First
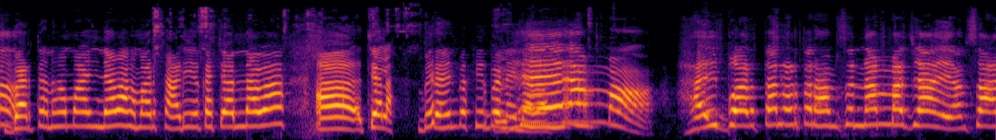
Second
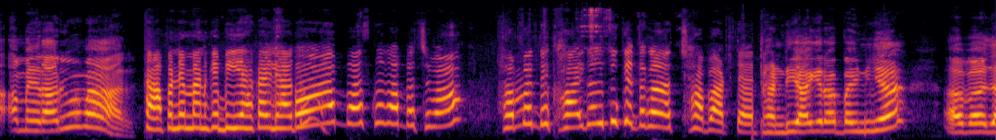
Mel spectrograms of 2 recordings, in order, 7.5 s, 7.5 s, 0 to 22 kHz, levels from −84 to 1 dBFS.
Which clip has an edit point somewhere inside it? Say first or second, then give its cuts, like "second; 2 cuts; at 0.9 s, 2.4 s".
second; 2 cuts; at 1.0 s, 5.7 s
